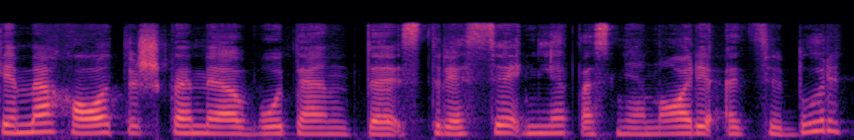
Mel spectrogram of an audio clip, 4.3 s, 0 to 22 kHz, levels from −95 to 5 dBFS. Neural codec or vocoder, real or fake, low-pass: codec, 24 kHz, 1 kbps, SNAC; fake; 10.8 kHz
